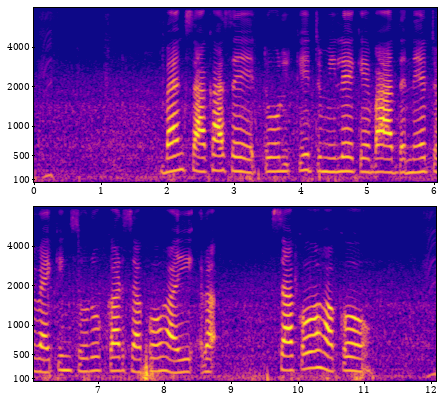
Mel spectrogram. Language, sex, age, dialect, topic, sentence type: Magahi, female, 31-35, Southern, banking, statement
